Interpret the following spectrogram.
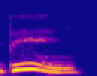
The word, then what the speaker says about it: been: say instead of saying how do you pronounce been in American English? Ben, Ben, Ben, Ben. And I say I say, "Bean."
